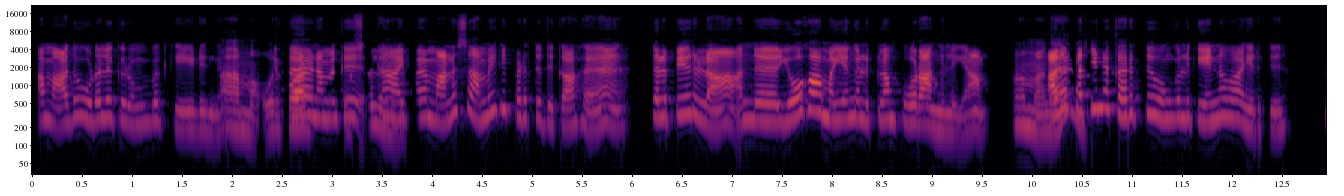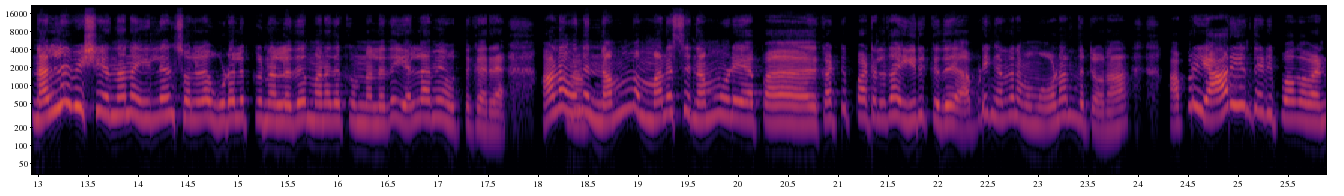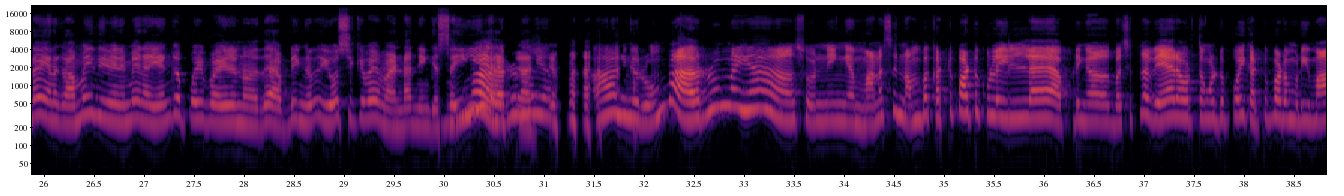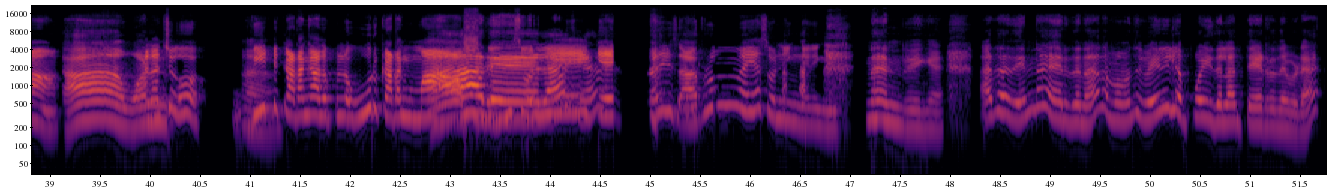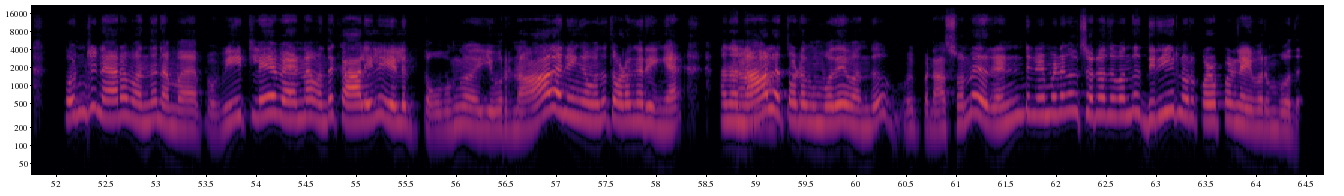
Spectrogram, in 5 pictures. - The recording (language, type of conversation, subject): Tamil, podcast, உங்கள் மனதை அமைதிப்படுத்தும் ஒரு எளிய வழி என்ன?
- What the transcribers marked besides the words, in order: laughing while speaking: "காரியமா?"; in English: "ஒன்"; laughing while speaking: "ஆ. அதேதாங்க. நன்றிங்க"; drawn out: "ஆ. அதேதாங்க"; unintelligible speech; stressed: "அரும்மையா"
